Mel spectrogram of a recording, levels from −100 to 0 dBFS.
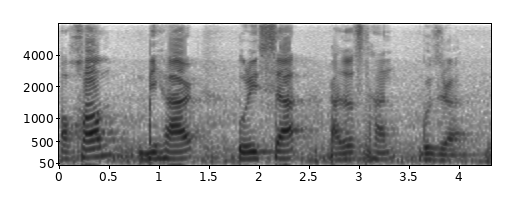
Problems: constant background noise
